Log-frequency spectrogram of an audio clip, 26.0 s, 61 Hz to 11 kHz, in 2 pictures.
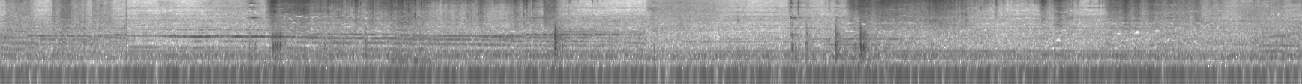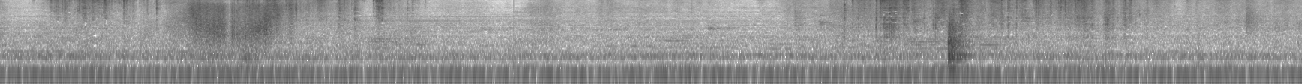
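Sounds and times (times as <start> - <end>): kitchen hum: 0.0 - 26.0.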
